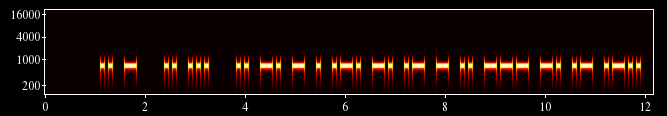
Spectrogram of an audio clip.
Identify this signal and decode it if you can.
Morse code, heard as a keyed tone, about 15 wpm, 700 Hz. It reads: IT IS INTERNATIONAL
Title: Sentences from Top 1000 Words - Review Part 4 - 15wpm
